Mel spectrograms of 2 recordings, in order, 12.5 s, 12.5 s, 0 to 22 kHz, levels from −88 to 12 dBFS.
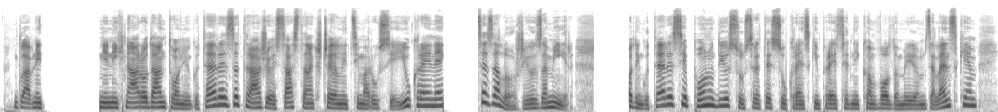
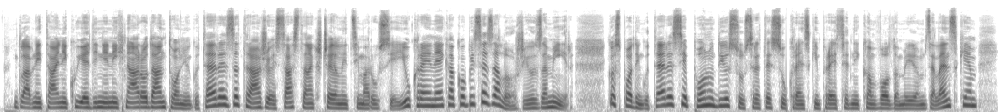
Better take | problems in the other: second | audio cutting out; at 0.5 s for 0.5 s, at 5.5 s and at 7.5 s

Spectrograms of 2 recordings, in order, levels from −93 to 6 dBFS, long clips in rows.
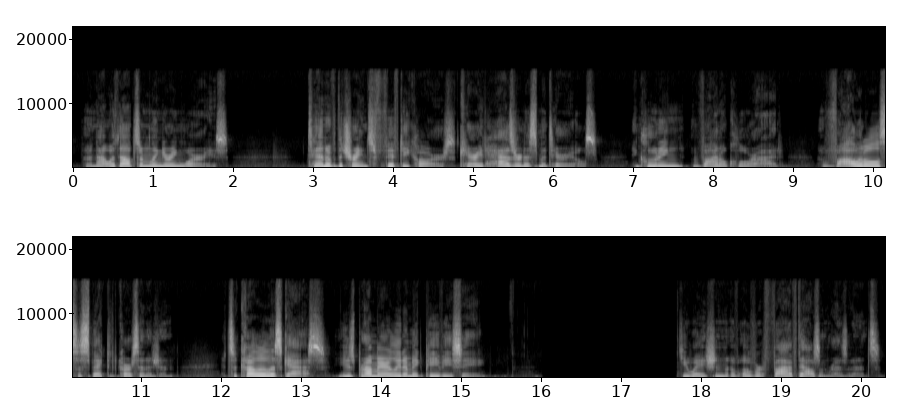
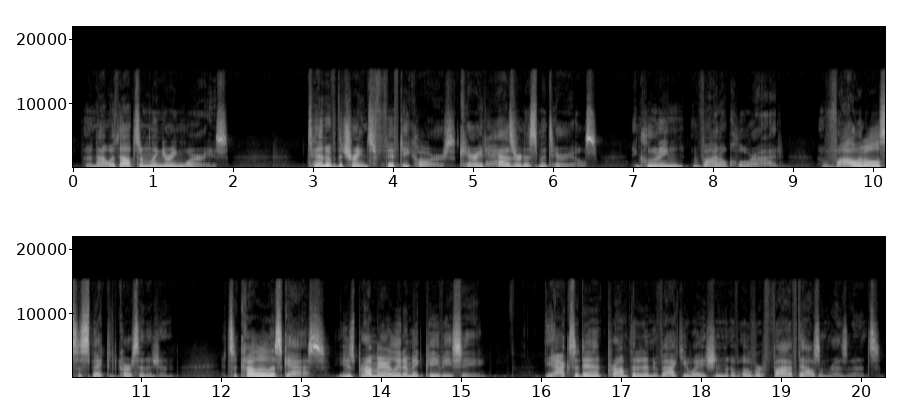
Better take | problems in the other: second | audio cutting out; at 16 s for 1.5 s

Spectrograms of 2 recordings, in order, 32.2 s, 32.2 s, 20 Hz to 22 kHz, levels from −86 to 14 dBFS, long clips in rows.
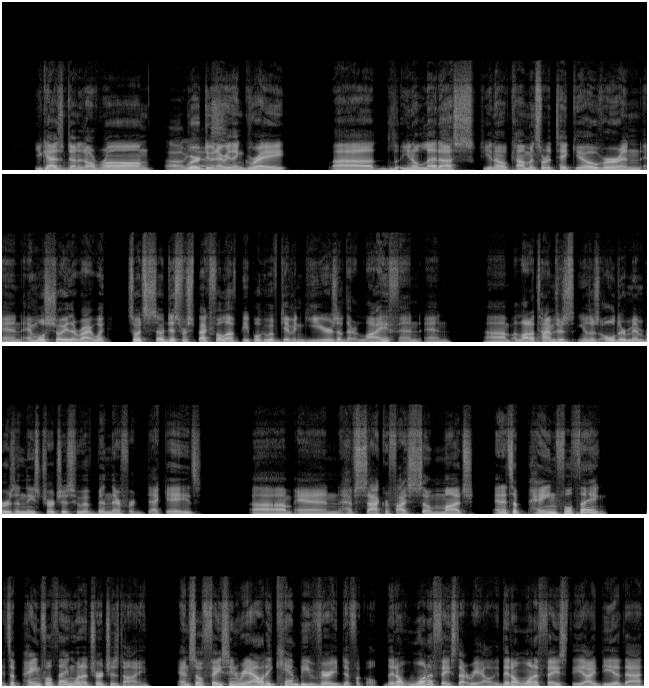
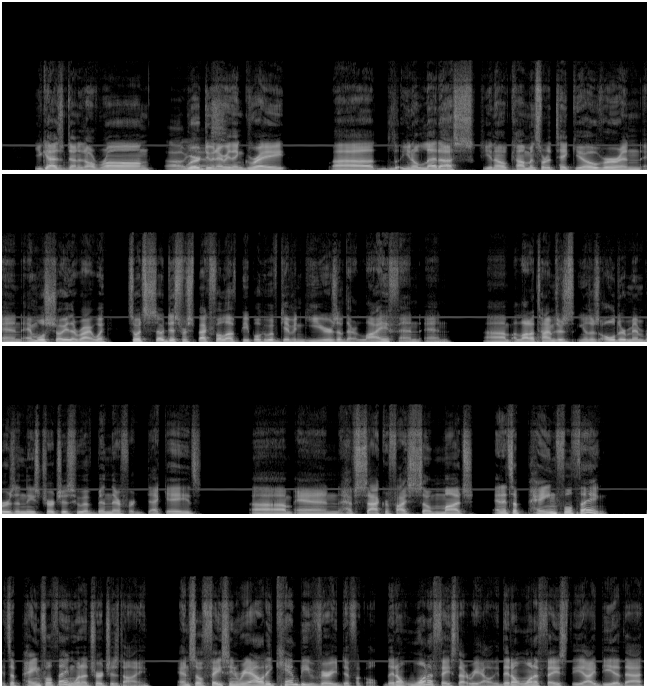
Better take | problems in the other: first | high-pitched whine; faint; throughout; 3.5 kHz, 35 dB below the speech

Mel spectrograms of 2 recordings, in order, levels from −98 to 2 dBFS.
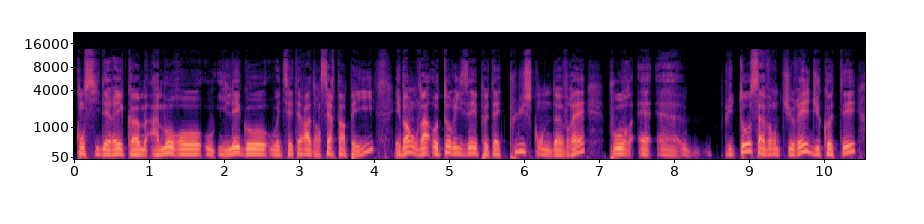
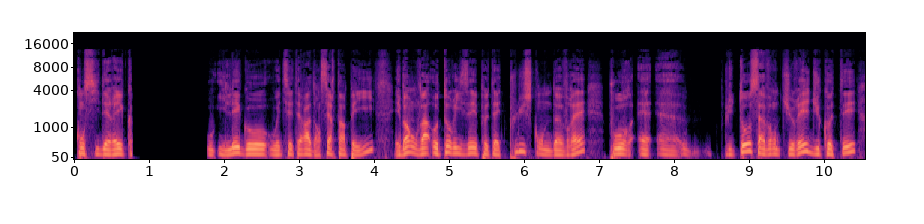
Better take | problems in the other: first | audio cutting out; at 1 s for 1 s

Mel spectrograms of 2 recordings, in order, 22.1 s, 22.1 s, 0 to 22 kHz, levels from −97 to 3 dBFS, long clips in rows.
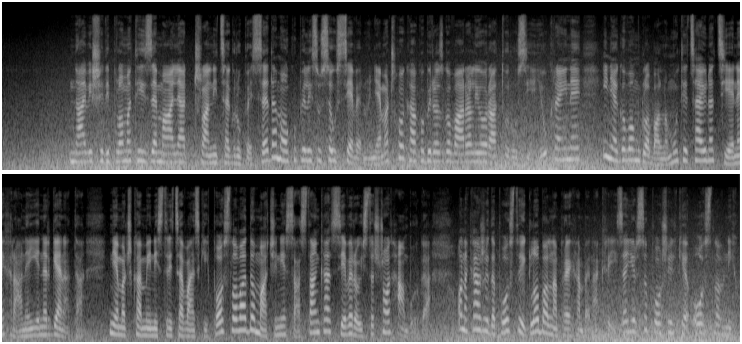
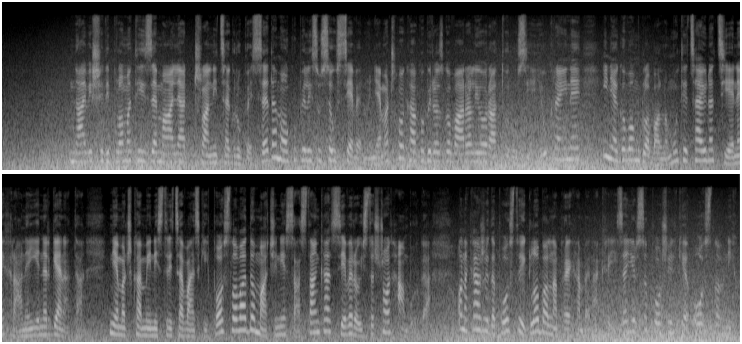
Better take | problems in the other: first | wind noise on the microphone; heavy; 9 dB below the speech; occasional gusts in the first

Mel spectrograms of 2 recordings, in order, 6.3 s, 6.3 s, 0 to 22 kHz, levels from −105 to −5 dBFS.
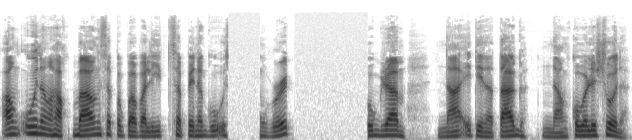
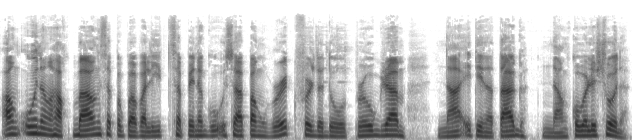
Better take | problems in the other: second | audio cutting out; at 2.5 s and at 3 s for 0.5 s

